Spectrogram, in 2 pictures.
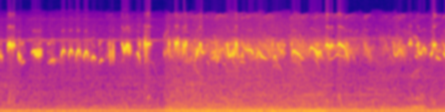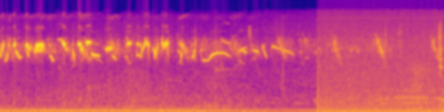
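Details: On Spanish plateaus between Aragon and Extremadura, a Thekla's Lark, similar to the Crested Lark and identified by its song, sings a long, rich warbling song of quick high twitters, trills and slurred whistles, with a low hum and a burst of noise at the end.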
